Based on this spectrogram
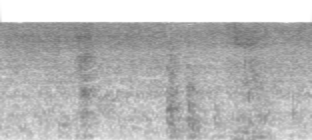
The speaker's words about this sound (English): when the mushroom has already become very hot and steamy, that is good enough.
